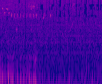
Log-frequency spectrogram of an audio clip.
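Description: A bird's quick high-pitched trill of about eight rapid notes within the first second, over a low rumble that fades out soon after.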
